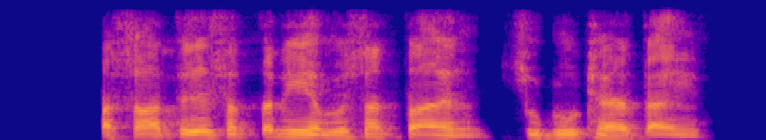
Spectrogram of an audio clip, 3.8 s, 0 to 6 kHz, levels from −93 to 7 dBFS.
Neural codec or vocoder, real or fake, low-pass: codec, 24 kHz, 1 kbps, SNAC; fake; 5.4 kHz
